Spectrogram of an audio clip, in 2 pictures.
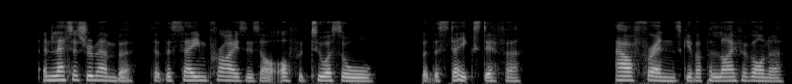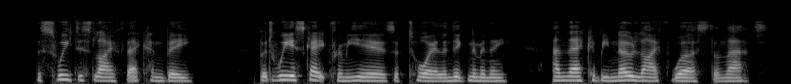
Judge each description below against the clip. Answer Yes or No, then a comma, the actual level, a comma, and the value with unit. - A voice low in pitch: No, medium, 175 Hz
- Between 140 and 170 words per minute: No, average, 185 wpm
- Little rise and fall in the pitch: Yes, narrow, 2.3 semitones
